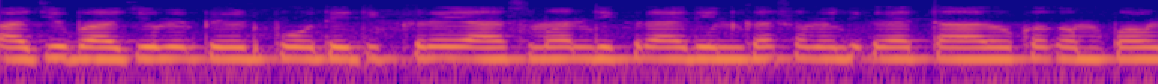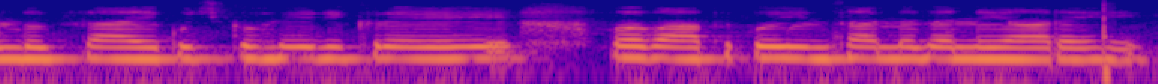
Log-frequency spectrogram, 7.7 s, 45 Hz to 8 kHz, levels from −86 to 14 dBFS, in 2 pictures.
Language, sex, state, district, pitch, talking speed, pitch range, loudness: Hindi, female, Bihar, Sitamarhi, 220 Hz, 305 wpm, 215-220 Hz, -24 LUFS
